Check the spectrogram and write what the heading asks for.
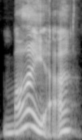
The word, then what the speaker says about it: Mia: families and it says mia m which is spelled m-i-a and then has it pronounced maya m-y-a it's like why wouldn't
